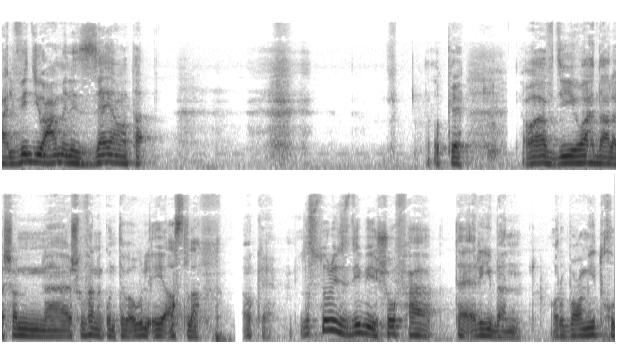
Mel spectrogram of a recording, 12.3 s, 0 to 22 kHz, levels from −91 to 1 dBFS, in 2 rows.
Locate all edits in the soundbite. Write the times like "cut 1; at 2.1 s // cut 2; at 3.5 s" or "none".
cut 1; at 5.1 s // cut 2; at 8.5 s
